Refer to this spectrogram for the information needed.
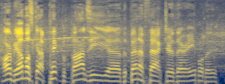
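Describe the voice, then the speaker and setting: Man, color commentator, slightly high, chatty, fired up at times, arena noise behind. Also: fast talker. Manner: conversational, gets loud and worked up over calls. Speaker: color analyst. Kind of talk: live basketball color commentary. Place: arena broadcast booth.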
